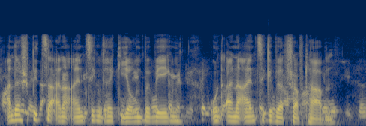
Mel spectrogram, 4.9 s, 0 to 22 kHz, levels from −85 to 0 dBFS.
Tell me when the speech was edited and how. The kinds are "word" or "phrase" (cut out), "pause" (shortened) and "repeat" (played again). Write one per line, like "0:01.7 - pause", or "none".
none

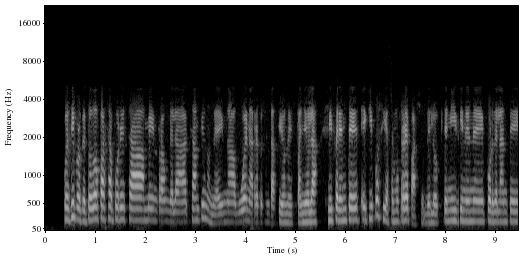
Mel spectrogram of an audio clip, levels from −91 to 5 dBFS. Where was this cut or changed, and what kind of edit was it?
0:05.7 - word
0:06.3 - word
0:07.1 - word
0:07.9 - word
0:08.3 - word

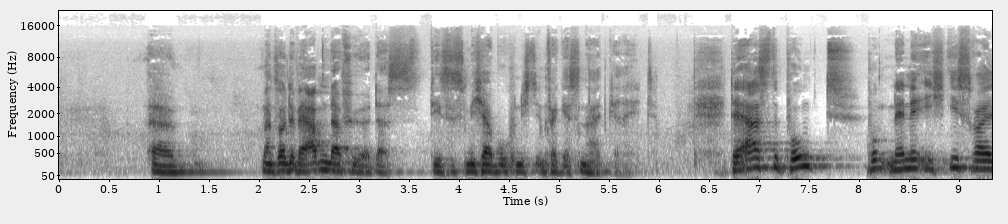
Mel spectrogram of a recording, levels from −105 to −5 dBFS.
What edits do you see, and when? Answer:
0:08.1 - phrase

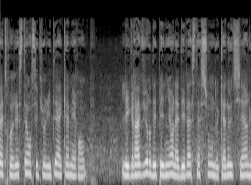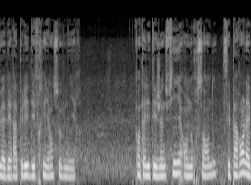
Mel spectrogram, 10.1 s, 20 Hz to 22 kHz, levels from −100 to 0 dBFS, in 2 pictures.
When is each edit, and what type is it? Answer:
none

